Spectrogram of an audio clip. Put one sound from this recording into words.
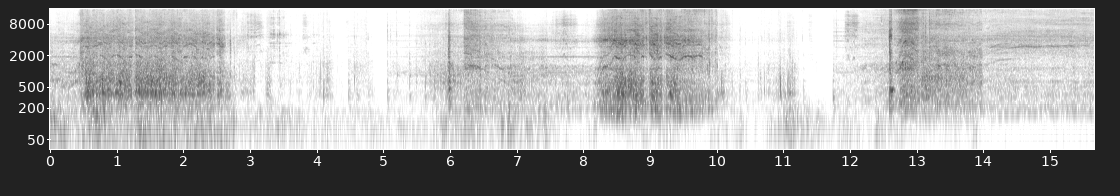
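A small electric motor whines as a toy truck climbs.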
